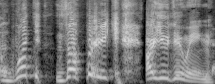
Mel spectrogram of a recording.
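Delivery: put-on very high, swooping, stretched-out screech. Imagining someone finding him asleep, imitating Natalie screaming. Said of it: "calling me to scream at me".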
